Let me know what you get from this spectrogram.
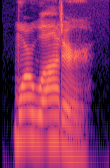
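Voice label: "more water", English, female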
